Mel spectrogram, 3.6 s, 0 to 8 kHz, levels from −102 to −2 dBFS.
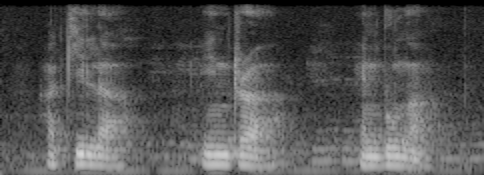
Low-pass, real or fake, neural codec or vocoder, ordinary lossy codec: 7.2 kHz; real; none; none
